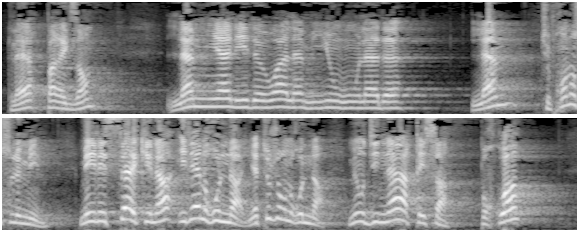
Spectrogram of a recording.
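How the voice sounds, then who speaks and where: A man giving a recited-text lesson in a step-by-step teaching style, often checking that his students follow and chanting examples slowly. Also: high voice, sing-song, sharp tone, big-room sound. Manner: explains step by step, often checks with "d'accord?" and "clair?". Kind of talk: recorded tajwid lesson.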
